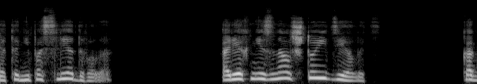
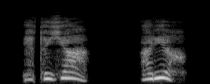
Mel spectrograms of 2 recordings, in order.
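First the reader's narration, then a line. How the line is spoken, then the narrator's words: Breathed out. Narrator (Russian): не сказал, а выдохнул одуванчик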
